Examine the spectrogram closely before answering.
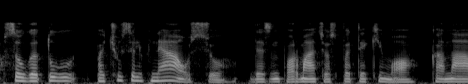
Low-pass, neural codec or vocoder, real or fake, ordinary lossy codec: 7.2 kHz; codec, 16 kHz, 16 kbps, FunCodec, trained on Chinese and English, 50 frames a second; fake; MP3, 64 kbps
